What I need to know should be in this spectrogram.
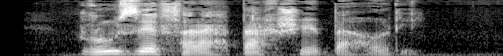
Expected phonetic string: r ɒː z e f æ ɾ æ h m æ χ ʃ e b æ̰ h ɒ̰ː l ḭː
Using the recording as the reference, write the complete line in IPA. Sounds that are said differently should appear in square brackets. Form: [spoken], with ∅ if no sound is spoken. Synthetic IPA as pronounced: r [uː] z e f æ ɾ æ h [b] æ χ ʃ e b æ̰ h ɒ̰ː [ɾ] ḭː

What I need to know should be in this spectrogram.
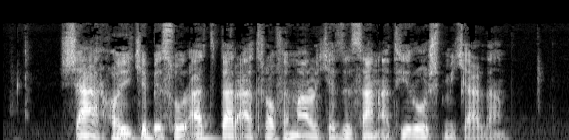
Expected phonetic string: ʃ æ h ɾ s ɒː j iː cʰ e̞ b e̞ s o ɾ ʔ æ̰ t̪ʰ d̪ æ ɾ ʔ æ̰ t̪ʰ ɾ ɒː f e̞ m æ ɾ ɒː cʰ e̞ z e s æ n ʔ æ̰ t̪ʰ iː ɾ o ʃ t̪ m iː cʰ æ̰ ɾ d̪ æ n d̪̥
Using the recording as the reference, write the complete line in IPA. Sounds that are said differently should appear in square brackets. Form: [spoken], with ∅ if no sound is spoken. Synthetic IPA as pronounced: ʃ æ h ɾ [h] ɒː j iː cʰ e̞ b e̞ s o ɾ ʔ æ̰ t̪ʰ d̪ æ ɾ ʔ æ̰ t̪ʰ ɾ ɒː f e̞ m æ ɾ ɒː cʰ e̞ z e s æ n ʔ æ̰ t̪ʰ iː ɾ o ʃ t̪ m iː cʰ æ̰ ɾ d̪ æ n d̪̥

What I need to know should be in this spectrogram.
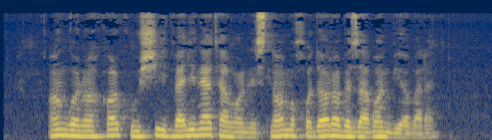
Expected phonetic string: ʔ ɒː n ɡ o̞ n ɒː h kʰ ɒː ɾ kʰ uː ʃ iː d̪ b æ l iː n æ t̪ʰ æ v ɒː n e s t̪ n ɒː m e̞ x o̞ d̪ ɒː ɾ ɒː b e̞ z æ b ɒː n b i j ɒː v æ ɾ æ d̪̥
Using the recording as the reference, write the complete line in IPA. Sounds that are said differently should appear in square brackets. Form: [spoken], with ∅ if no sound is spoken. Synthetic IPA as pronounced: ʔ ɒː n ɡ o̞ n ɒː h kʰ ɒː ɾ kʰ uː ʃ iː d̪ [v] æ l iː n æ t̪ʰ æ v ɒː n e s t̪ n ɒː m e̞ x o̞ d̪ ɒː ɾ ɒː b e̞ z æ b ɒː n b i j ɒː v æ ɾ æ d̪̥

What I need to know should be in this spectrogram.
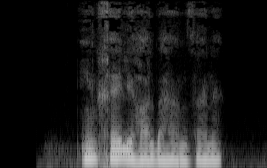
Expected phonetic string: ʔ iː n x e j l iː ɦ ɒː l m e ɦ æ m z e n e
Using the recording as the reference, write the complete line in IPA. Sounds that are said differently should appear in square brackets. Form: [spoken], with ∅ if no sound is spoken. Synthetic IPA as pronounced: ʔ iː n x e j l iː ɦ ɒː l [b] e ɦ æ m z [æ] n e

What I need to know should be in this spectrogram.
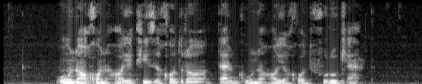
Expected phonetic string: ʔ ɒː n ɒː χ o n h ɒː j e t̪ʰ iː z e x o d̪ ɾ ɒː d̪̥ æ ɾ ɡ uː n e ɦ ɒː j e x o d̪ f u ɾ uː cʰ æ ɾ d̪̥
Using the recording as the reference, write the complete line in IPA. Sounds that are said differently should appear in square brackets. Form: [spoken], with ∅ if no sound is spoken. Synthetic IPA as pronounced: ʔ [uː] n ɒː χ o n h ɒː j e t̪ʰ iː z e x o d̪ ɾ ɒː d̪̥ æ ɾ ɡ uː n e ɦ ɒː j e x o d̪ f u ɾ uː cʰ æ ɾ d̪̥

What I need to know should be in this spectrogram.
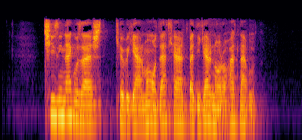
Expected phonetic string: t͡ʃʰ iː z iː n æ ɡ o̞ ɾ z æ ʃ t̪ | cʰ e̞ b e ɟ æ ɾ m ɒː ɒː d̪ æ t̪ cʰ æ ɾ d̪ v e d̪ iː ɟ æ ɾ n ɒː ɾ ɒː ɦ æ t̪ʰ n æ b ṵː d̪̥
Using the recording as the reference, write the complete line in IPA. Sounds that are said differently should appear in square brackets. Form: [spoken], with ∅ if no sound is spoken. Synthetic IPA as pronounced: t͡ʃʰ iː z iː n æ ɡ o̞ [∅] z æ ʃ t̪ | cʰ e̞ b e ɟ æ ɾ m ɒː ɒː d̪ æ t̪ cʰ æ ɾ d̪ v [æ] d̪ iː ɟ æ ɾ n ɒː ɾ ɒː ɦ æ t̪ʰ n æ b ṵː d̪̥

